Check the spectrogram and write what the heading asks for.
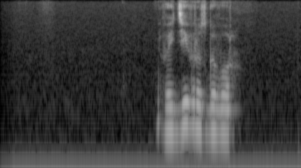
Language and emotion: Russian, neutral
